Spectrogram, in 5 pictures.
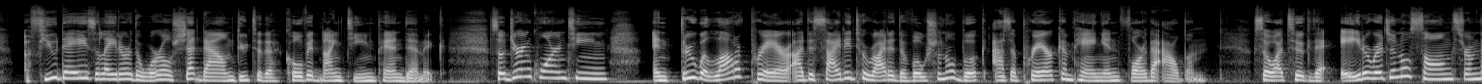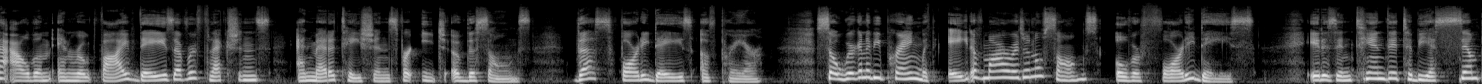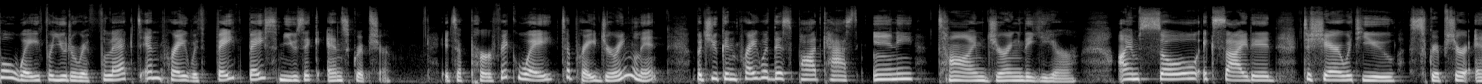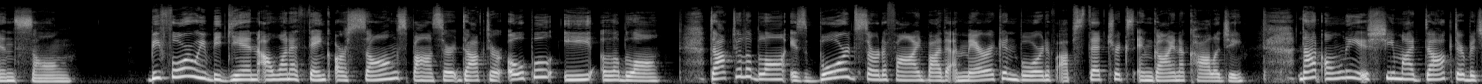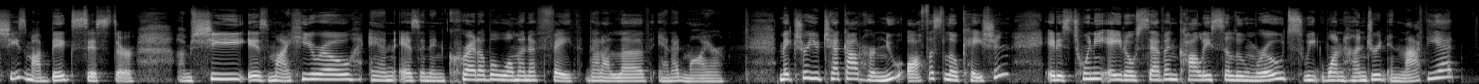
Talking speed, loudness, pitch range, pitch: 165 wpm, -14 LUFS, 175-245 Hz, 200 Hz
